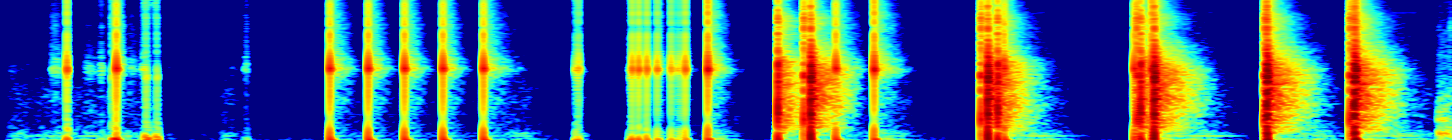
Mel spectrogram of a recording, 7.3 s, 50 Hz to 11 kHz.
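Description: Sampled finger snaps chopped on a Maschine MK3 play as a string of sharp, dry clicks, some in quick bursts, others spaced apart, growing slightly fuller and more resonant toward the end.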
